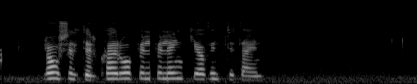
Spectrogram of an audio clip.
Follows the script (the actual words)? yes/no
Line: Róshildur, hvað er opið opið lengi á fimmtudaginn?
yes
